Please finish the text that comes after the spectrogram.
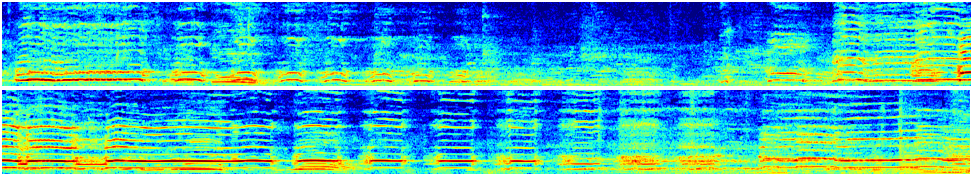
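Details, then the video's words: Kukuak Balenggek roosters, Solok's native singing chickens, training for crowing contests: a loud opening crow, a quieter gap, then strong layered crowing broken into rhythmic pulsing syllables by several birds. "Latihan prestasi Ayam kukuak balenggek ayam penyanyi asli Solok"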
